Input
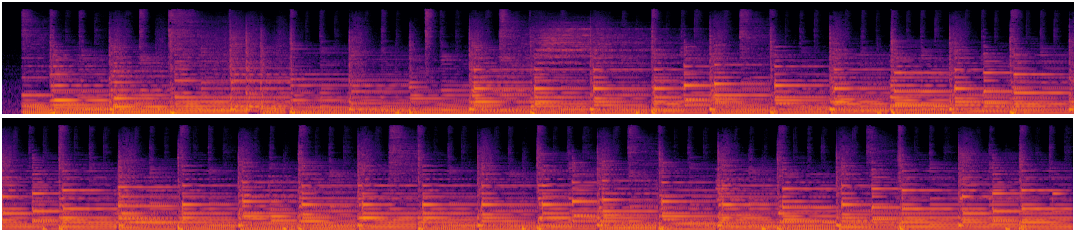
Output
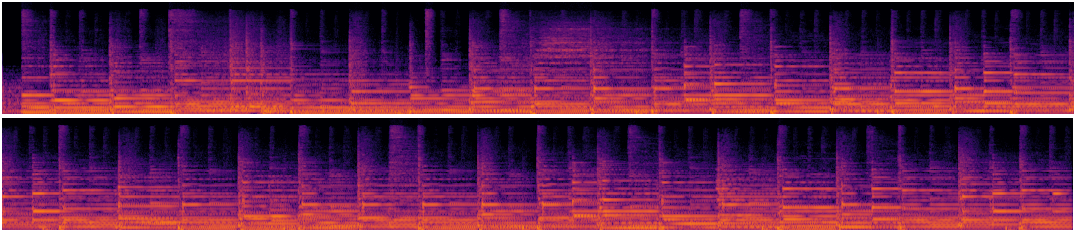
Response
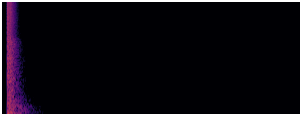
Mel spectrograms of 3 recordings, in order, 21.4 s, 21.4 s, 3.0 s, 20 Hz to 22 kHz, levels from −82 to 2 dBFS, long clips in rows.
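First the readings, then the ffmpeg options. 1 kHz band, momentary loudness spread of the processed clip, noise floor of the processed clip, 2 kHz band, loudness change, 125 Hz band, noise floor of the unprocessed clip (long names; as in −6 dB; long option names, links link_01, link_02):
−1.5 dB, 3 LU, −29 dBFS, −1.5 dB, −1.5 dB, −1.0 dB, −28 dBFS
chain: -filter_complex "[0:a]equalizer=frequency=6400:width=1.9:gain=-5,aecho=1:1:7.2:0.77,bandreject=frequency=156.4:width_type=h:width=4,bandreject=frequency=312.8:width_type=h:width=4,bandreject=frequency=469.2:width_type=h:width=4,bandreject=frequency=625.6:width_type=h:width=4,bandreject=frequency=782:width_type=h:width=4,bandreject=frequency=938.4:width_type=h:width=4,bandreject=frequency=1094.8:width_type=h:width=4,bandreject=frequency=1251.2:width_type=h:width=4,bandreject=frequency=1407.6:width_type=h:width=4,acrossover=split=860|1300[link_01][link_02][link_03];[link_03]aeval=exprs='sgn(val(0))*max(abs(val(0))-0.00316,0)':channel_layout=same[link_04];[link_01][link_02][link_04]amix=inputs=3:normalize=0,acompressor=mode=upward:threshold=-26dB:ratio=2.5,alimiter=limit=-14.5dB:level=0:latency=1:release=498"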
